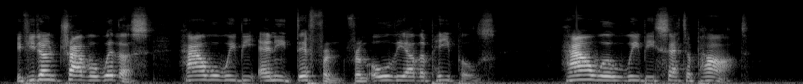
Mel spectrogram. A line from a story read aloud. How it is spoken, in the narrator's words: Moses pleaded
